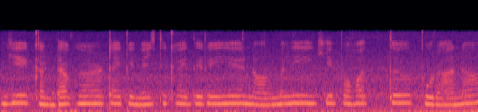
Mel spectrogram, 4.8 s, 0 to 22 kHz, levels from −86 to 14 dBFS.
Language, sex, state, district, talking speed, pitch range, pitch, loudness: Hindi, female, Jharkhand, Jamtara, 175 wpm, 220-235 Hz, 230 Hz, -19 LUFS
